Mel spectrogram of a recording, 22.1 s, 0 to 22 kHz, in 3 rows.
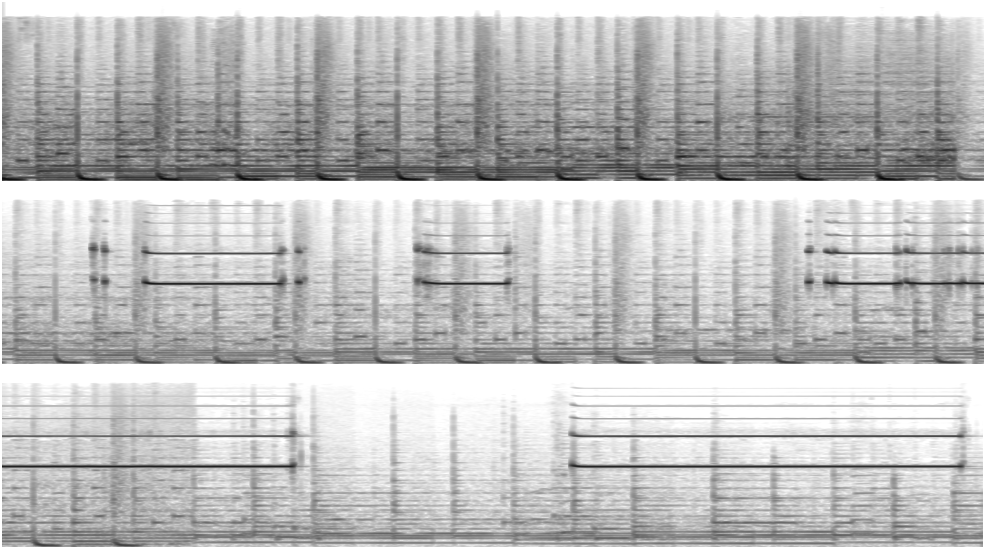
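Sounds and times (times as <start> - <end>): background music with a beat: 0.0 - 22.0
door alarm buzzer tone: 8.1 - 9.6, 10.5 - 11.2, 13.4 - 17.0, 19.0 - 22.0.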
